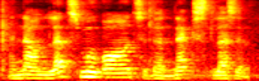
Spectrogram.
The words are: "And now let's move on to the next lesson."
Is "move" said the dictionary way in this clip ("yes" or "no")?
yes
